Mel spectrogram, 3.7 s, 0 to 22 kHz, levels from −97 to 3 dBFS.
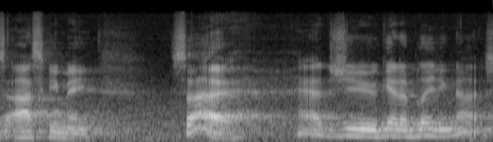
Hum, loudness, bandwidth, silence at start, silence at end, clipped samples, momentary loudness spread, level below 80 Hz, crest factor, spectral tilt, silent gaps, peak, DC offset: none; -29 LUFS; 16 kHz; 0 s; 0 s; under 0.1%; 17 LU; -62 dBFS; 22 dB; -5 dB/octave; none; -8 dBFS; under 0.1%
